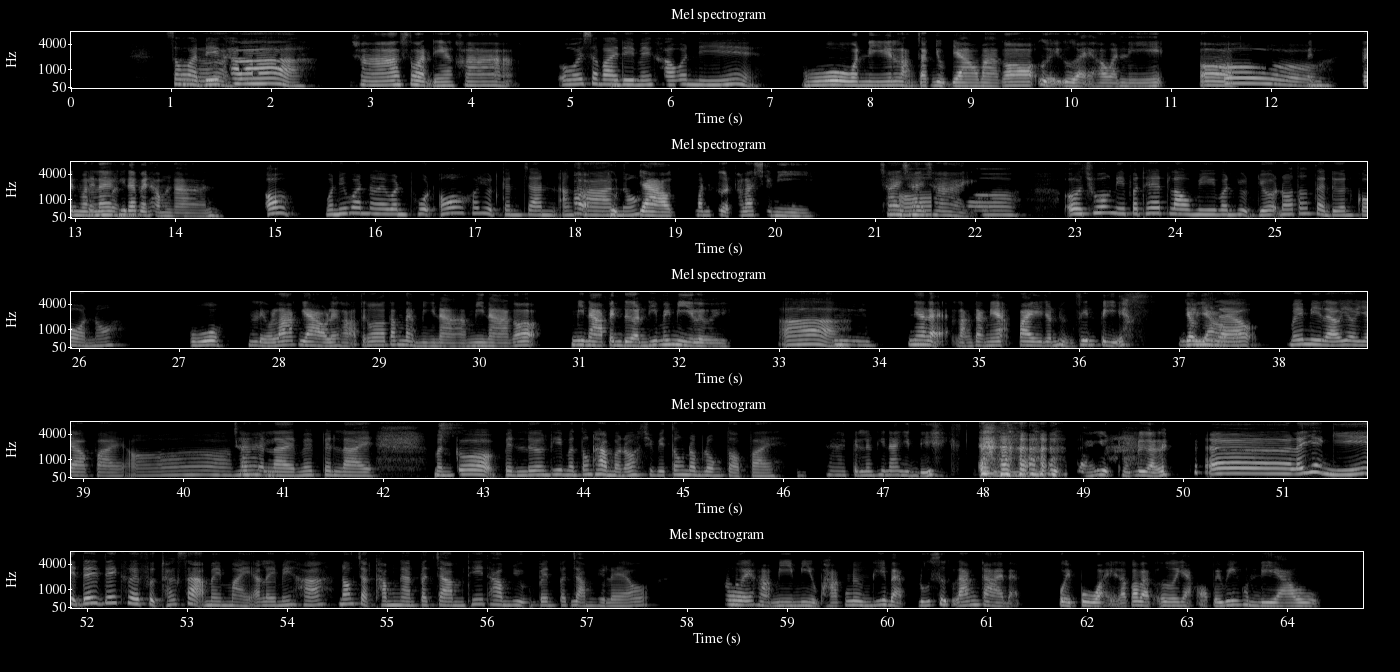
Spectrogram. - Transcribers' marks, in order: other background noise; chuckle; chuckle; laughing while speaking: "ดี"; laugh; laughing while speaking: "เลย"
- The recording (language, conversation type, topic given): Thai, unstructured, คุณเริ่มต้นฝึกทักษะใหม่ ๆ อย่างไรเมื่อไม่มีประสบการณ์?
